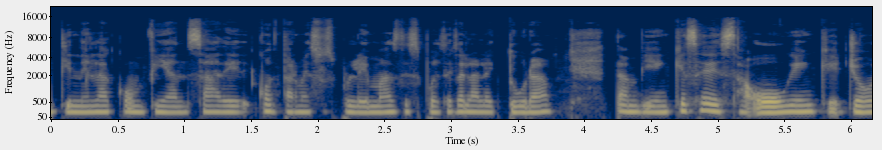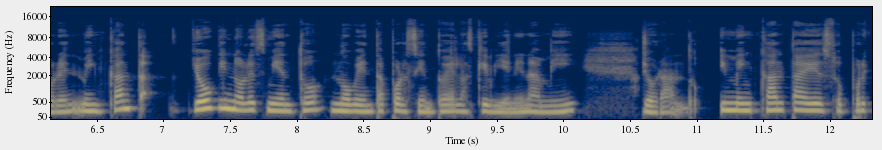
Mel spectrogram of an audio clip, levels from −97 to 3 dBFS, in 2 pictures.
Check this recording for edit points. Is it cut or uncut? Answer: cut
